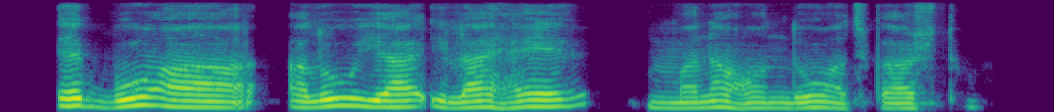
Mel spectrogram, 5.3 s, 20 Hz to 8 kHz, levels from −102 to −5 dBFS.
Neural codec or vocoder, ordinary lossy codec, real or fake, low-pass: codec, 16 kHz, 4.8 kbps, FACodec; AAC, 48 kbps; fake; 7.2 kHz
